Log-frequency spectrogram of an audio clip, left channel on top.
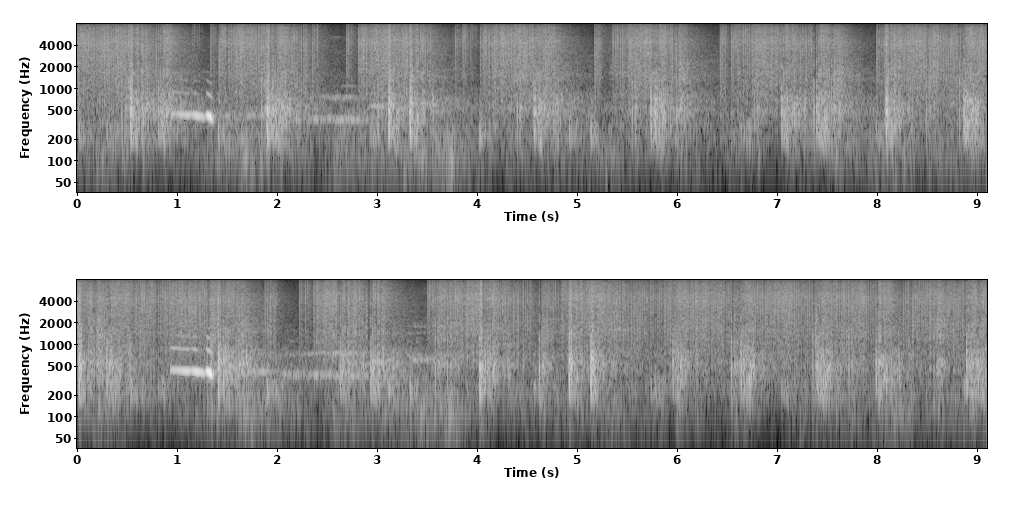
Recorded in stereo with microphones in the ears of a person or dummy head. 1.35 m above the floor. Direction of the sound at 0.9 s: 55° right (ahead or behind).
